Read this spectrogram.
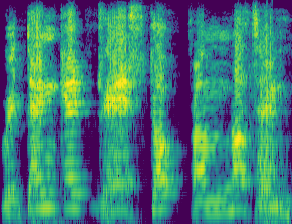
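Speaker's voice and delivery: sounding like a pirate. Asked to say a line, the speaker repeats it in a pirate-like accent. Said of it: "now he sounds like he has a pirate accent".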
